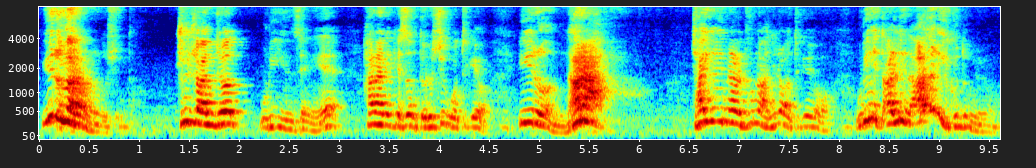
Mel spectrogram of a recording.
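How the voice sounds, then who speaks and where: A high-pitched male pastor preaches a sermon very fast, his very lively voice leaping up and down. He fires rhetorical questions at the congregation, drops into soft asides, then rises to loud, emphatic calls. He is heard from far off in an echoey church sanctuary.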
